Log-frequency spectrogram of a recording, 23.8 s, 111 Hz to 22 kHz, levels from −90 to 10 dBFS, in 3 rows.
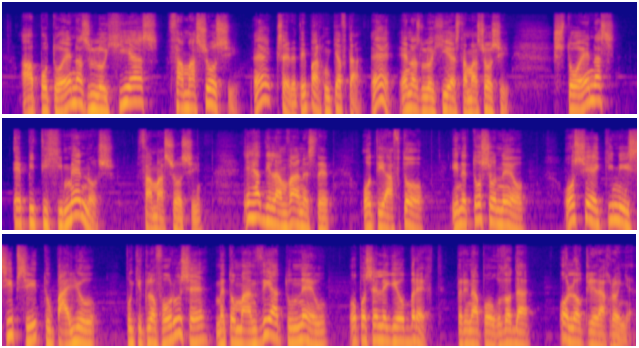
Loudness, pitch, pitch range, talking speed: -15 LUFS, 135 Hz, 110-155 Hz, 135 wpm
